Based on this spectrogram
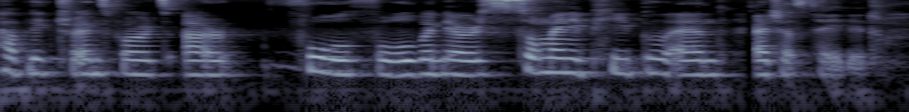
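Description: Dark, mellow female voice with monotone, flat intonation at a fairly slow pace. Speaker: vlogger. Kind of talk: casual vlog monologue. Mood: teary, emotional. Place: home room. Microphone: phone near.

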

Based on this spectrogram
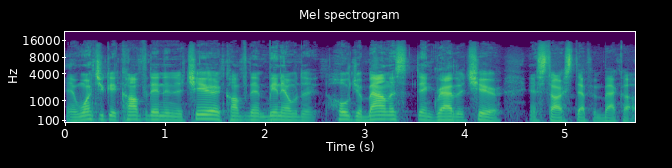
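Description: A man at a moderate pace against a quiet background. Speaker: fitness instructor. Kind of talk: tutorial. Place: gym. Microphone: lapel.

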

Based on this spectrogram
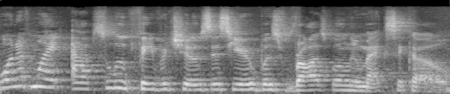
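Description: There is audible room echo around a woman whose pitch is high. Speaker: costume tutorial host. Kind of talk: tutorial intro, casual vlog chat. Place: home room.

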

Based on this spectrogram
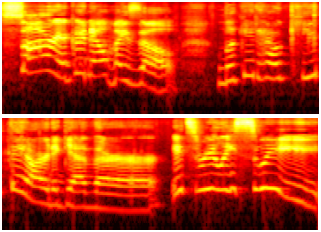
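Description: A woman's raised, projected voice comes through over light background noise. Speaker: doll review vlogger. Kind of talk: casual vlog chat. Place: home room.

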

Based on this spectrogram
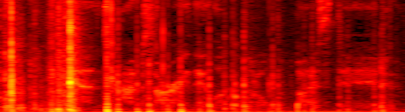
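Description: The voice belongs to a woman who whispers. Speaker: ASMR creator. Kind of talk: ASMR roleplay with close-up personal attention. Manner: whispered, soft, friendly. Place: home room. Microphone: studio mic.

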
